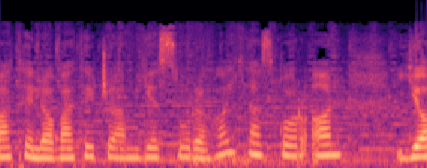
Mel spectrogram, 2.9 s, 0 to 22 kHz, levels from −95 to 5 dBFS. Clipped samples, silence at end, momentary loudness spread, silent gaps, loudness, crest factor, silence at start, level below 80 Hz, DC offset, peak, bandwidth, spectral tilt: under 0.1%; 0 s; 3 LU; none; -17 LUFS; 16 dB; 0 s; -42 dBFS; under 0.1%; 0 dBFS; 13 kHz; -5.5 dB/octave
